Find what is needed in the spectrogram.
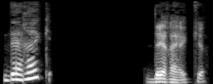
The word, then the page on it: derek: French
